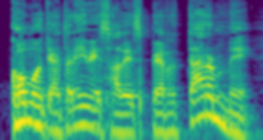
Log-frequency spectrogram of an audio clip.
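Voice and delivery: rugido enfurecido. Acted. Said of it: "rugió enfurecido el león".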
